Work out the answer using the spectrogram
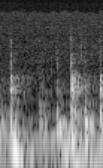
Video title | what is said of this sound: Cosmo Knives Prototype Pocketknife. Fablades Full Review | there is a little bit of rattle here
